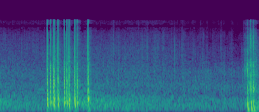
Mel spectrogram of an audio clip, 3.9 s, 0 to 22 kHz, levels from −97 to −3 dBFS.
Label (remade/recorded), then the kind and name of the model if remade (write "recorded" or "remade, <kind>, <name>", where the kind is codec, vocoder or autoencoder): recorded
